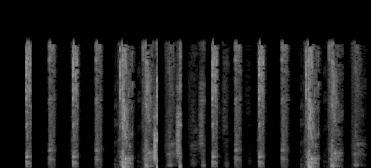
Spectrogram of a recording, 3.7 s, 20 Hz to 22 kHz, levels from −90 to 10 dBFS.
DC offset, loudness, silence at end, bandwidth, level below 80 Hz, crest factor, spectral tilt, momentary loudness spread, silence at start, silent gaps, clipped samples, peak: under 0.1%; -32 LUFS; 0.1 s; 17 kHz; -68 dBFS; 28 dB; -1.5 dB/octave; 9 LU; 0.25 s; 0.33-0.47 s, 0.57-0.70 s, 0.81-0.93 s, 1.04-1.12 s, 2.07-2.11 s, 2.90-2.94 s; under 0.1%; -8 dBFS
